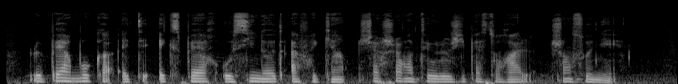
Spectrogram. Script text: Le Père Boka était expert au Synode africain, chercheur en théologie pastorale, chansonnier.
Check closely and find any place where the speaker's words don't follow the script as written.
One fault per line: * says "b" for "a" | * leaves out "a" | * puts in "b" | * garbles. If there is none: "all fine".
all fine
